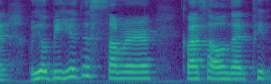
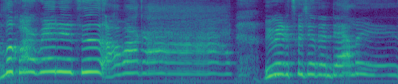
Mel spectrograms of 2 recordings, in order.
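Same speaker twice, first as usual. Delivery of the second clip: excited announcement; 11 semitones higher than usual. Retold or imitated. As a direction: squeal big news to mom, hammed up. Retells announcing cousin to mother.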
